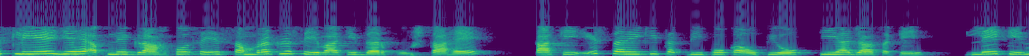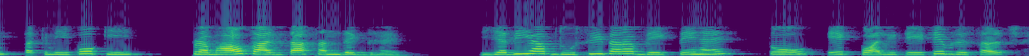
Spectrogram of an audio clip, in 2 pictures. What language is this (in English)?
Hindi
